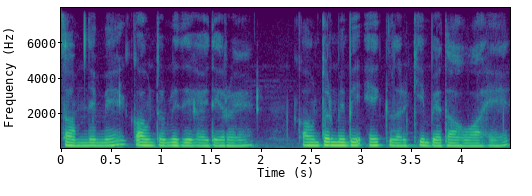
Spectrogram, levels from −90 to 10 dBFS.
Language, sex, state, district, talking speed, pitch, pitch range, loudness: Hindi, female, Arunachal Pradesh, Papum Pare, 215 wpm, 170 Hz, 165-180 Hz, -17 LUFS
